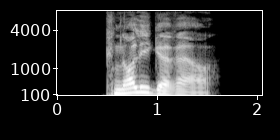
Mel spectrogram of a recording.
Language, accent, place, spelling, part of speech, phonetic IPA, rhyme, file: German, Germany, Berlin, knolligerer, adjective, [ˈknɔlɪɡəʁɐ], -ɔlɪɡəʁɐ, De-knolligerer.ogg
- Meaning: inflection of knollig: 1. strong/mixed nominative masculine singular comparative degree 2. strong genitive/dative feminine singular comparative degree 3. strong genitive plural comparative degree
